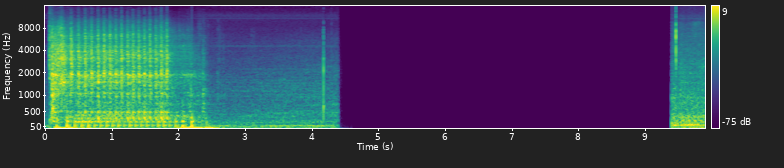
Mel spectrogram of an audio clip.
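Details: KTM two-stroke dirt bike on a cold day, with all the starter mods done: quick, even starter cranking for about two seconds, then the engine catches and idles; clean engagement with no grinding.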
